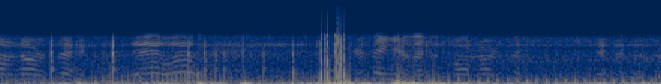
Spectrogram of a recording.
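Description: Indistinct voices over a steady low rumble, with one loud sharp knock about two seconds in as the helmet-mounted camera is moved.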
